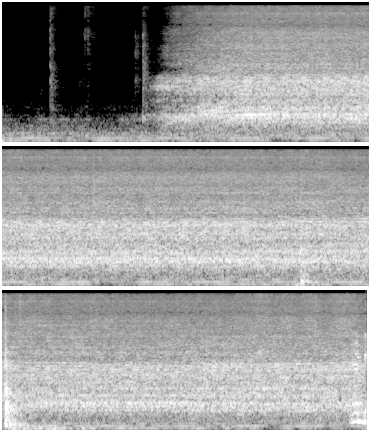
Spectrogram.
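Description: Handheld blow dryer switched on about a second and a half in, then blowing steadily to dry chalk paste. A single sharp knock comes about seven seconds in.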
